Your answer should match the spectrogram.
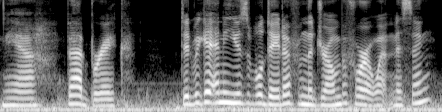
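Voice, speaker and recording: An actress playing a warm, eager marine scientist and diver in natural video game dialogue. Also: female voice, medium pitch, a little fast, noisy background, close to an everyday voice. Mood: warm, conversational. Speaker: voice actor. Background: music.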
